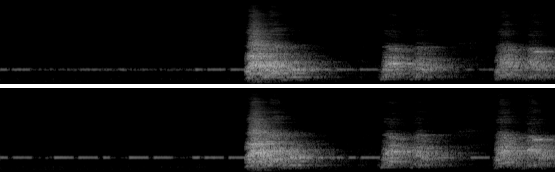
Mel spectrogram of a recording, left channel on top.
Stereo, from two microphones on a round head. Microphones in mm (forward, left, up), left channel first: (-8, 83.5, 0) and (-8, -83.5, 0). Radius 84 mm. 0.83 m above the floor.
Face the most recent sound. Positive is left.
turn(degrees=-55)  # may be behind; listen again after turning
